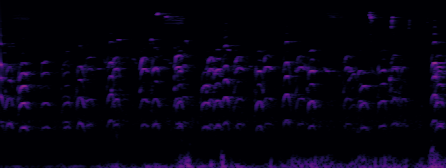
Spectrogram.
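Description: Australasian shovelers give a steady run of nasal, honking quacks, several each second and overlapping, over a low rumble of wind.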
